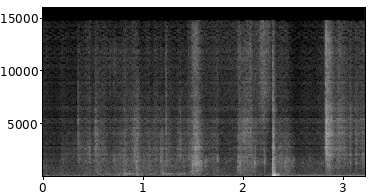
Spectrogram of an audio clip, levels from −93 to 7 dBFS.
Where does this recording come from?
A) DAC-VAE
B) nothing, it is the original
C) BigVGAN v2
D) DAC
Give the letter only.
A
